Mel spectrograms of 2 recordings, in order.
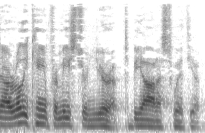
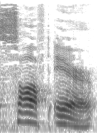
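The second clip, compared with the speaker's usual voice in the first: normal talking voice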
